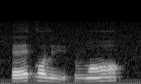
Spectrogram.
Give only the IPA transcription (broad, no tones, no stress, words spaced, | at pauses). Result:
ɛɡɔly | vɔ̃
